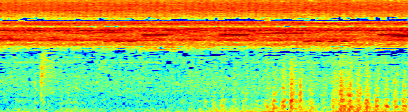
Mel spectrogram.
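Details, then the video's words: Insects calling at midnight in Costa Rica's Osa Peninsula rainforest by Corcovado National Park: a high, unbroken trilling drone, with soft low rhythmic pulses beneath it in the final second and a half. "Midnight Insect Chorus"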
